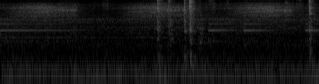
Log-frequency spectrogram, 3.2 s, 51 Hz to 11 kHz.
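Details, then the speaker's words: 2012 Dodge Durango 3.6 L V6, microphone on floor near the fuel tank, key on, engine off: quiet steady electric hum with light clicks; normal fuel pump priming, during oil pressure sensor diagnosis (P0522, gauge reading 96 psi engine off). "You hear all that? That's the sound of the fuel pump priming, getting ready to pump."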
